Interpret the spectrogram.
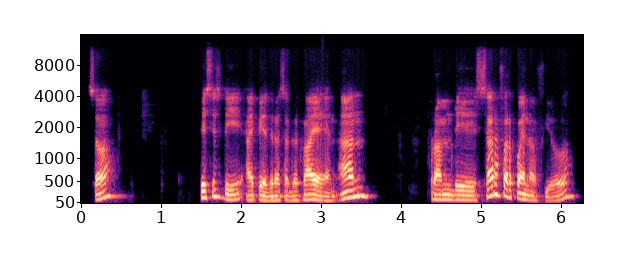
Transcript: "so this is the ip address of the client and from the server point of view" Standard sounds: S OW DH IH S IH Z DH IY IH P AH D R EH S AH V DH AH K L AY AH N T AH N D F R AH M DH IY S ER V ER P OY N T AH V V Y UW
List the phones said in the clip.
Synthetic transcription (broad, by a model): S OW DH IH S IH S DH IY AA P AH D R EH S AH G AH K L AY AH N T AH N F R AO M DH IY S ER F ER P OY N T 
